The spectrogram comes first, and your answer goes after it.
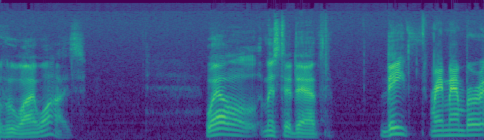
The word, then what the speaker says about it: Death: "Your name is Death?" "Pronounced Death, with a long E.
